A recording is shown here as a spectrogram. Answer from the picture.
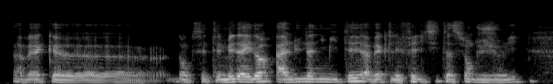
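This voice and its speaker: A man talks at a fairly slow pace. His medium pitch follows fairly even intonation. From France, working-class mining town. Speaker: classical guitarist. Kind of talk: interview. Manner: hesitant, many fillers.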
